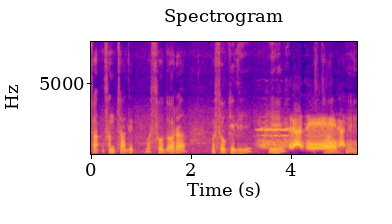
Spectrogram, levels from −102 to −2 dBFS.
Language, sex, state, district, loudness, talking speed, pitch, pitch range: Hindi, male, Rajasthan, Bikaner, -16 LUFS, 125 wpm, 125 Hz, 115-135 Hz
